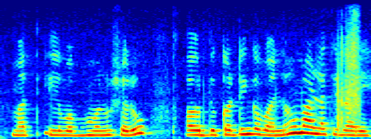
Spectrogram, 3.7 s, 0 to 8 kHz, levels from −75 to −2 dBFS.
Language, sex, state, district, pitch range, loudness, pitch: Kannada, female, Karnataka, Bidar, 245-305 Hz, -14 LUFS, 260 Hz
